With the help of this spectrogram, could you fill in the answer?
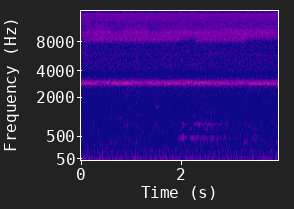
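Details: Evening crickets in a garden at night keep up a constant shrill trill, with a faint upper shimmer. A soft, short lower sound appears briefly halfway through.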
